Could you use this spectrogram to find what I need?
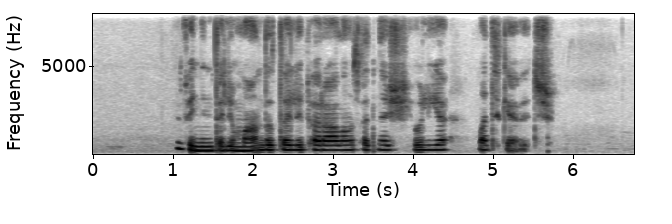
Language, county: Lithuanian, Vilnius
